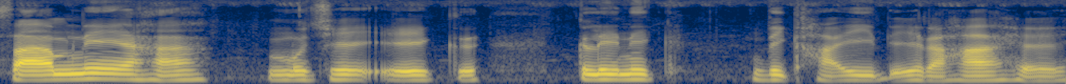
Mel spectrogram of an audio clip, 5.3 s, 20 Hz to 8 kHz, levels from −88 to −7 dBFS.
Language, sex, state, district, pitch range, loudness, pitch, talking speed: Hindi, male, Bihar, Kaimur, 120-140 Hz, -21 LUFS, 125 Hz, 100 wpm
